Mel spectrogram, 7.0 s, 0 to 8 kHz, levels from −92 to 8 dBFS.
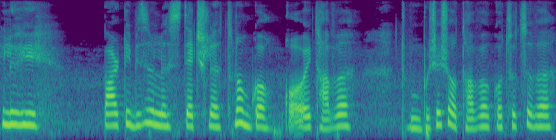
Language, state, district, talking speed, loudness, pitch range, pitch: Chakhesang, Nagaland, Dimapur, 140 wpm, -16 LUFS, 190-225 Hz, 205 Hz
